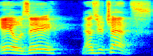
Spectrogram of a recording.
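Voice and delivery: put-on very loud, Irish-sounding lilting accent. Quoting the corner at the show's most intense moment, in an Irish-sounding accent. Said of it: "It sounds Irish when I'm repeating it".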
